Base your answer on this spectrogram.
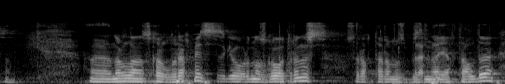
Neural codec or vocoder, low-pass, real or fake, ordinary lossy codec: none; 7.2 kHz; real; none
